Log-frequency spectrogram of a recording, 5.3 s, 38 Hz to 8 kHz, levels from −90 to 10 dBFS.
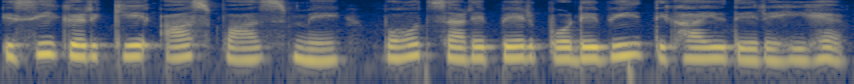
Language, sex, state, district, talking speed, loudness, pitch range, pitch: Hindi, female, Arunachal Pradesh, Lower Dibang Valley, 155 wpm, -18 LUFS, 195-225 Hz, 200 Hz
